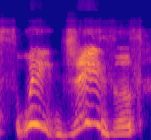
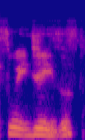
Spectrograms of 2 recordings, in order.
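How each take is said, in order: First: It is said imitating Shirley's voice. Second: It is said in her normal voice.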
